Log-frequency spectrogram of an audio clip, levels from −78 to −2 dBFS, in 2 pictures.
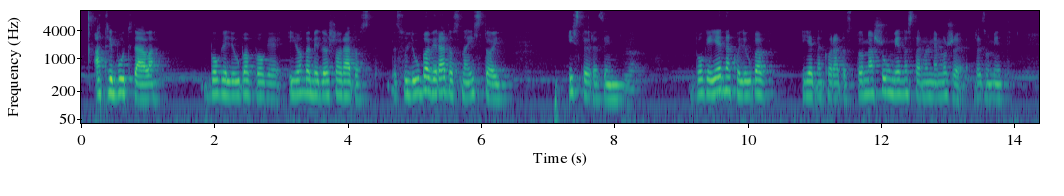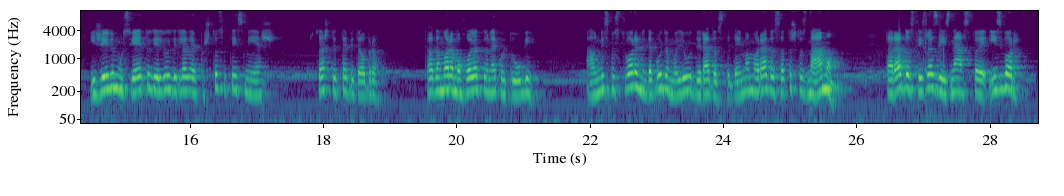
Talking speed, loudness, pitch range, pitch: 165 wpm, -27 LUFS, 150-205 Hz, 175 Hz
